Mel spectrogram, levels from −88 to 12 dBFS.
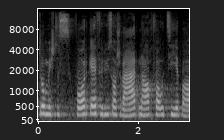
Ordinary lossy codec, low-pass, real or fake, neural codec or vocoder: none; 14.4 kHz; real; none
